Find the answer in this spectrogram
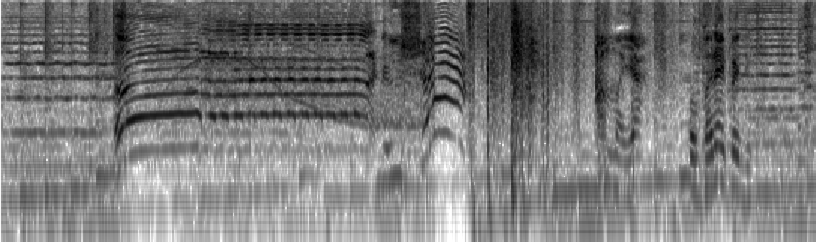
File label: telugu comedy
